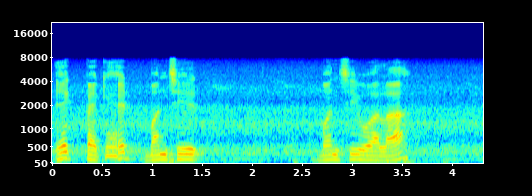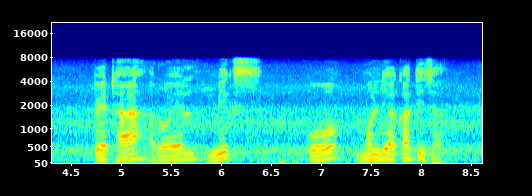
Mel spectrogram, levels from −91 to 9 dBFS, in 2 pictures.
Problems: none marked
